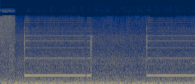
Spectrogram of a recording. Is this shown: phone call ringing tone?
yes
